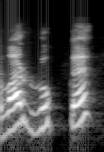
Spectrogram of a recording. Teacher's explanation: اوپر کھڑی زبر ہے، والعاکفین والرکع السجود، والرکع السجود، رکع، والرکع، ور پہ تشدید ہے، ڈبل را ہے اور موٹا بھی کرنا ہے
